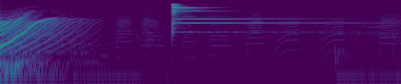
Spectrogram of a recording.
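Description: Edited-in cartoon sound effects: a quick rising glide in pitch that fades out over about half a second, then a bright bell-like ding a little under a second in that rings on and dies away. The ding is a notification cue, as an incoming item from a soulmate pops up.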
